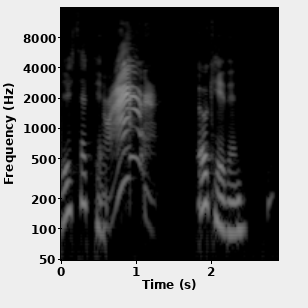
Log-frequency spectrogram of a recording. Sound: squawks

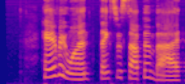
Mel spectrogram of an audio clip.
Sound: woman Speaking

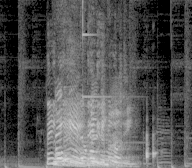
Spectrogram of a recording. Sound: bell dings

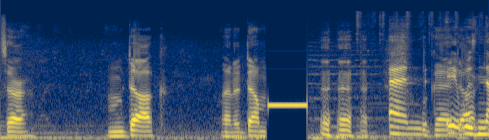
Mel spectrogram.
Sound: laughter

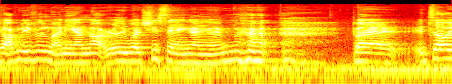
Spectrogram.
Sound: chuckles

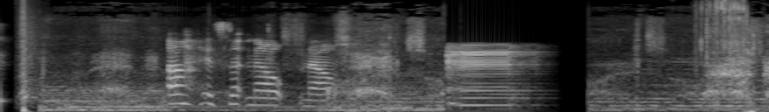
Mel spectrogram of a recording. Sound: buzzer rings

